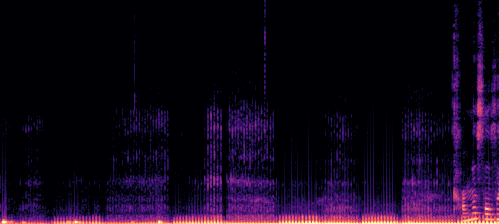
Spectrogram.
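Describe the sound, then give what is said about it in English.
A cat purrs steadily, a low rhythmic rumble with breathy in-and-out cycles, loud and continuous throughout with a faint higher sound near the end. “No, that's your cat.”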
